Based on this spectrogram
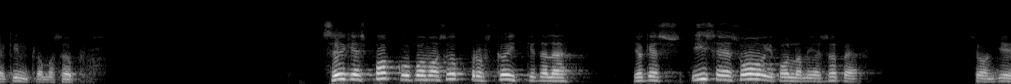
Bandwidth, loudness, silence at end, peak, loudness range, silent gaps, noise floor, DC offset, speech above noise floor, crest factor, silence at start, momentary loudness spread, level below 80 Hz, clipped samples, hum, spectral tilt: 7.2 kHz; -19 LUFS; 0 s; -2 dBFS; 4 LU; none; -84 dBFS; under 0.1%; 65 dB; 18 dB; 0 s; 14 LU; -62 dBFS; under 0.1%; none; -8 dB/octave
